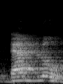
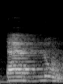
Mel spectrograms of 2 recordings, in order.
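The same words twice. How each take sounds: Both takes have the same delivery.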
